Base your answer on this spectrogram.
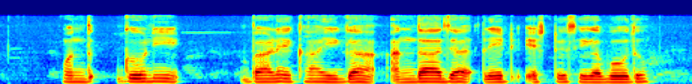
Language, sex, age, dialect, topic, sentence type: Kannada, male, 18-24, Northeastern, agriculture, question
